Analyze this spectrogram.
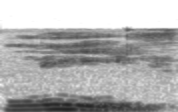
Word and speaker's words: leave: Âm y ở đây là âm y dài nhé các bạn, leave, và kết thúc bằng âm v, leave. Các bạn tránh trường hợp đọc âm y ngắn, đọc là leave thì nó sẽ ra từ khác.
